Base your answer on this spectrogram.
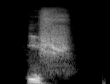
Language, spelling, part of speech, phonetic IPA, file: Polish, iż, conjunction, [iʃ], Pl-iż.ogg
